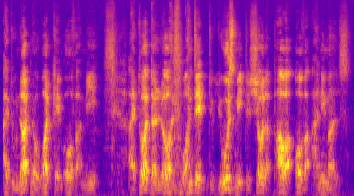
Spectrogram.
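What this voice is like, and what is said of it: Put-on Ghanaian accent. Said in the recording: “give me a Ghanaian accent ... I don't know whether you're doing Ghanaian or Wakandan.”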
